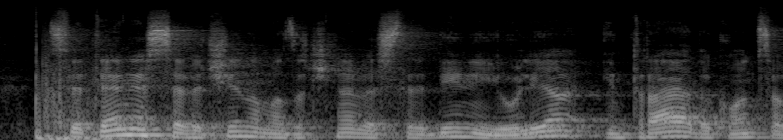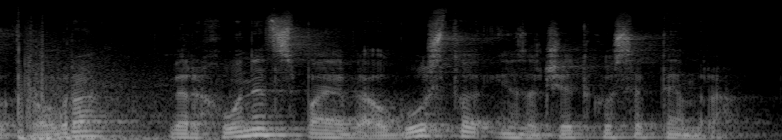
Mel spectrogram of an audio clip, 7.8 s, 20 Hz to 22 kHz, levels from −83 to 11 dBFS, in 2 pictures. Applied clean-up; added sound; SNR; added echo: none; Explosion; 11 dB; none.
